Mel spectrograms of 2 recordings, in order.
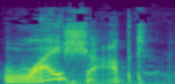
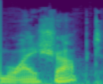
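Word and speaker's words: Weishaupt: say that's his name why shopped Vice helped oh cause it's yo because it's German yeah I get to speak like this the whole time even nothing Vice chopped oh I know that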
